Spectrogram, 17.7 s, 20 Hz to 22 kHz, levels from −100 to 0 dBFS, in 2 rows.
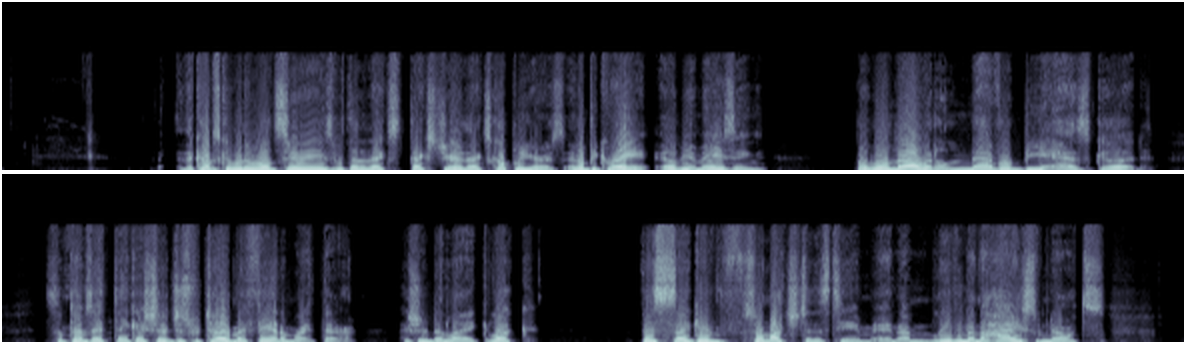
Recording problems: distortion; slight; 4% of the sound clipped

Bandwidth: 15 kHz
